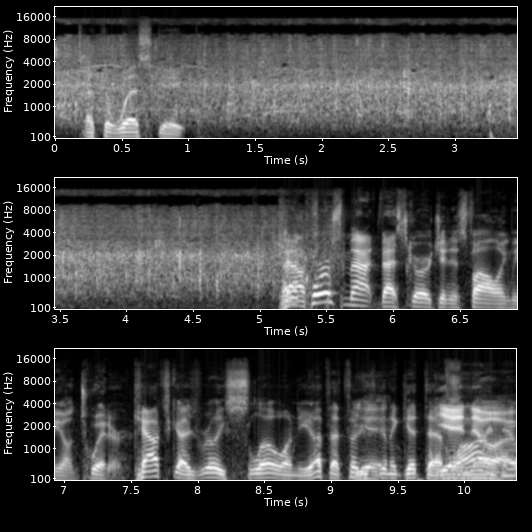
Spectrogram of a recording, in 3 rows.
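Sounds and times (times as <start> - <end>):
crowd applauding: 0.0 - 5.6
speech: 0.2 - 1.3, 5.2 - 10.3.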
